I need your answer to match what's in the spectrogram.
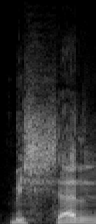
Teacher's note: را اینجا ترقیق است چون کسره داره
